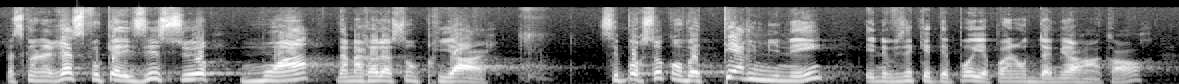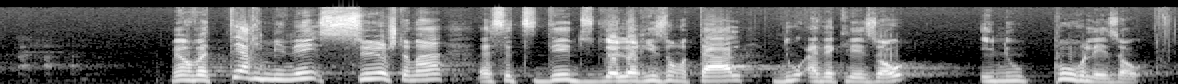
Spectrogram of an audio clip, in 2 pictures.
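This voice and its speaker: Quebec French preacher in a reverberant church. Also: male voice, sits high, normal speed. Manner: animated, conversational preaching with colloquial asides. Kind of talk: sermon. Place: church sanctuary. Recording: long church hall reverb.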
